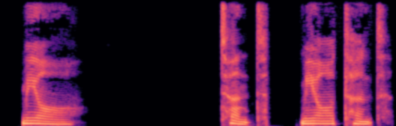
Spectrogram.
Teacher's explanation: Stress mu and soften tant.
